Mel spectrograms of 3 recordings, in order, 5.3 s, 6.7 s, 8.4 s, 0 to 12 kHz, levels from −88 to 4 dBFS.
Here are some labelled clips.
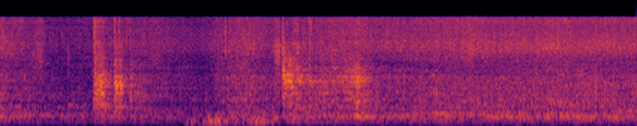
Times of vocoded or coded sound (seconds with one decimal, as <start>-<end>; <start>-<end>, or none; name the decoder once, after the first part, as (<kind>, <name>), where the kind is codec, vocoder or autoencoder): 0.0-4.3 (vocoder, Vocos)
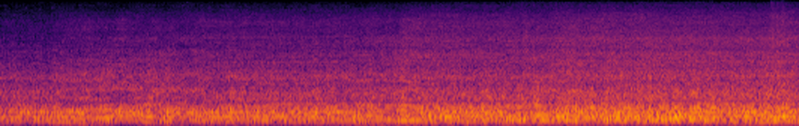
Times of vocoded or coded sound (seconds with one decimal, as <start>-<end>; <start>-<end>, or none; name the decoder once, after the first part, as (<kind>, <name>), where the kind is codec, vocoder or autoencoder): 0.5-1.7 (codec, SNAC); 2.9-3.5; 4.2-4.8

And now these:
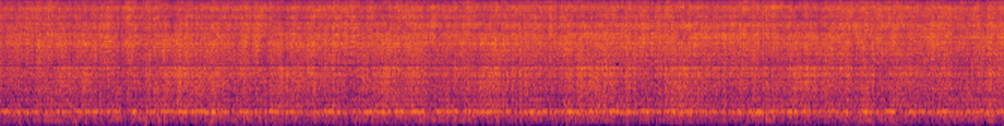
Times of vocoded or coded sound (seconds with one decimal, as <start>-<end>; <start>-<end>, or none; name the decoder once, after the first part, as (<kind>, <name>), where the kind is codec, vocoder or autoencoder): none

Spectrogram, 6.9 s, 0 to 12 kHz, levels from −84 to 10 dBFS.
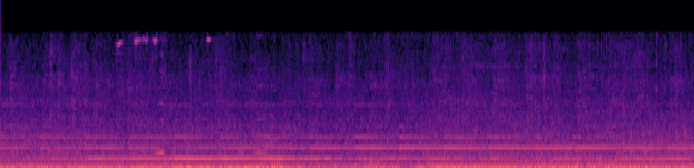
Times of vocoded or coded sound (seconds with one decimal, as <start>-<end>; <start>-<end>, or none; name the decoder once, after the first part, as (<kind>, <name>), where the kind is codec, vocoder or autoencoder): none

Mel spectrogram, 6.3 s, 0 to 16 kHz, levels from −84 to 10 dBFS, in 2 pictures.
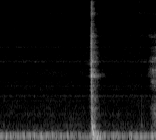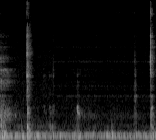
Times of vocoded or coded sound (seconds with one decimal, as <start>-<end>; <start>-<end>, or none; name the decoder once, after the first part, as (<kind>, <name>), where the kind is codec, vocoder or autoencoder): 0.0-3.4 (codec, SNAC); 4.2-6.3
